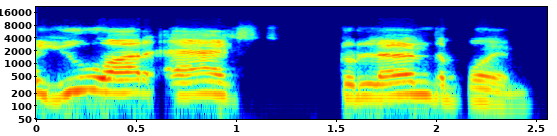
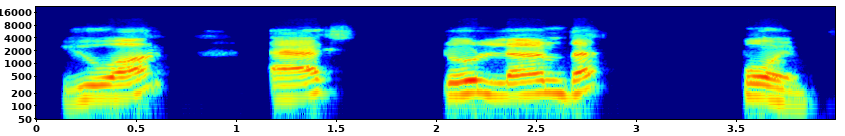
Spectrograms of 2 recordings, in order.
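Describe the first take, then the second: First: Said in the usual way. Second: "You are", "asked", "to learn the", "poem", each followed by a pause; dictation in chunks. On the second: Shown as a demonstration. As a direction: break after "are", "asked" and "the" for note-takers. Repeats example in chunks for students.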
